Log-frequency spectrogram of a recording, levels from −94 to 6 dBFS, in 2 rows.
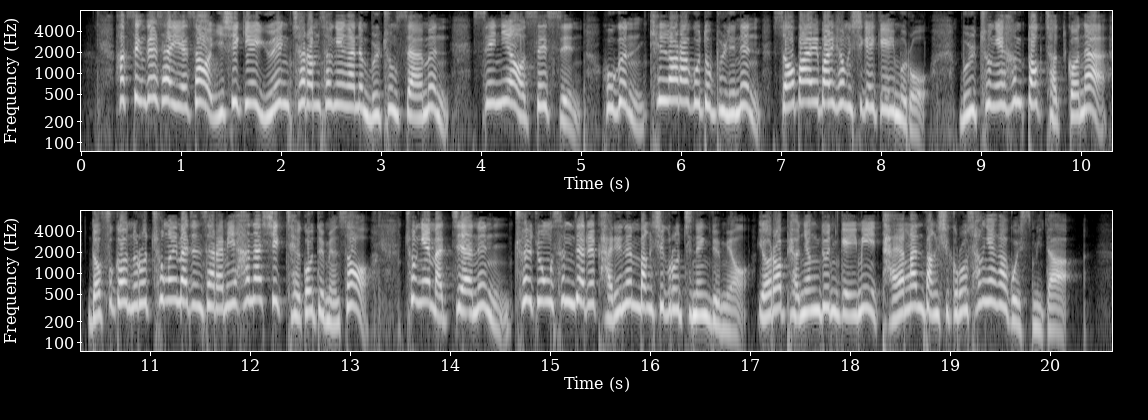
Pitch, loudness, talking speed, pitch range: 330 Hz, -14 LUFS, 360 characters per minute, 265-370 Hz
